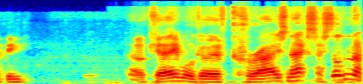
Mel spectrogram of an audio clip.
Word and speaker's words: Kyrass: Okay, we'll go with Kyrass next. I still don't know how to say your name, man. I've known you for ages and I still don't know how to pronounce it. It's Kyrass.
